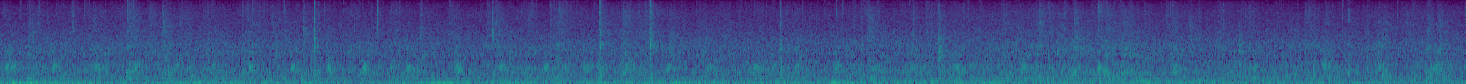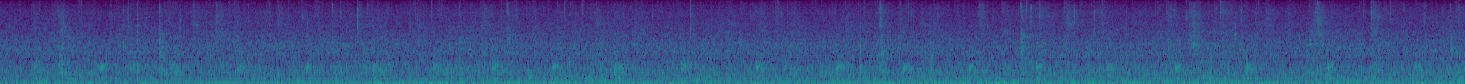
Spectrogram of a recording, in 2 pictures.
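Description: Steady rain falling: a dense, even hiss with scattered individual drops striking close by, a few of them louder about three and six seconds in.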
